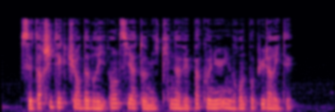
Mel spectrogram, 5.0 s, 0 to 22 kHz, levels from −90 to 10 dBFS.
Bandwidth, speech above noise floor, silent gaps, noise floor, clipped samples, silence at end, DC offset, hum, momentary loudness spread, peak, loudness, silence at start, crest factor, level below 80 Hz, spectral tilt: 11.5 kHz; 45 dB; none; -67 dBFS; under 0.1%; 0.65 s; under 0.1%; none; 8 LU; -4 dBFS; -21 LUFS; 0.3 s; 18 dB; -56 dBFS; -4 dB/octave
